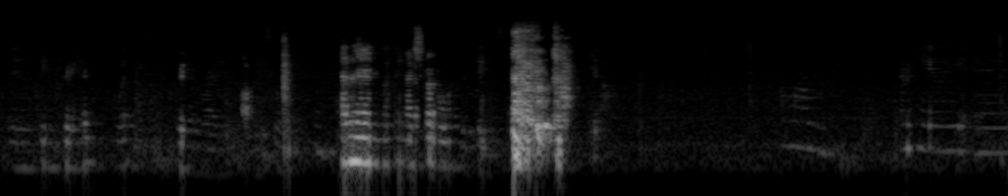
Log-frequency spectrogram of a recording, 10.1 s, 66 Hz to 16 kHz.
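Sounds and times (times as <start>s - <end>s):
person coughing: 5.2s - 5.8s.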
